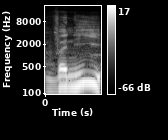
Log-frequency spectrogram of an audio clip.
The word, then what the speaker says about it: Vanille: dernier fit et vanilla mais ça s'écrit vanille va nous enlever à 2 n y es prononce vanille et on l'a repris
